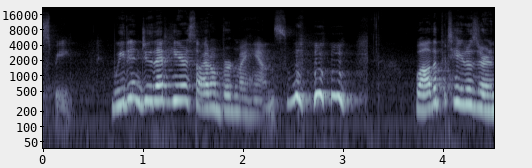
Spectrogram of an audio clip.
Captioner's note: giggles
